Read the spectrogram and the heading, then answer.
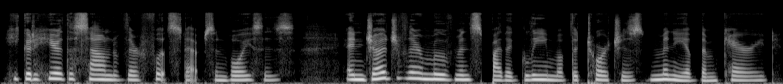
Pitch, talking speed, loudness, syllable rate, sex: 215 Hz, 190 wpm, -18 LUFS, 4.6 syllables/s, female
